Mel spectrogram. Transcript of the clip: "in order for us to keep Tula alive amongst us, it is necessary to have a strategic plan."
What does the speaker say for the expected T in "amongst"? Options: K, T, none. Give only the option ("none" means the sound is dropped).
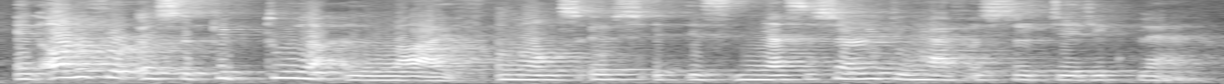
T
